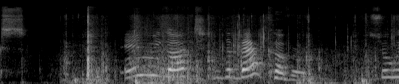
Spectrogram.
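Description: Plastic packaging crinkles.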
